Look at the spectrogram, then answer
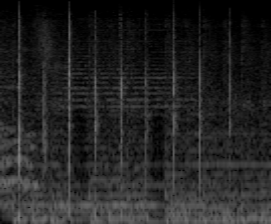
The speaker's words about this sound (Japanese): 本日お誕生日の皆さんおめでとうございます拍手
